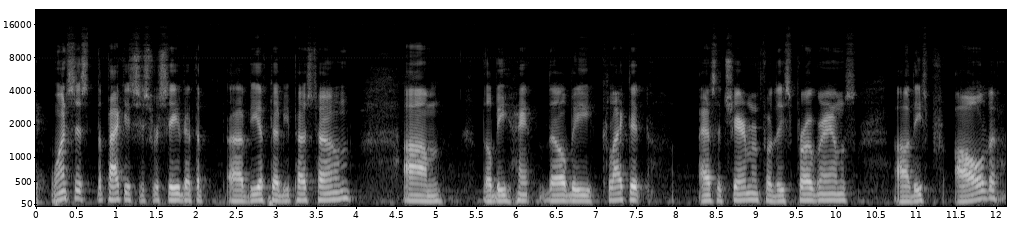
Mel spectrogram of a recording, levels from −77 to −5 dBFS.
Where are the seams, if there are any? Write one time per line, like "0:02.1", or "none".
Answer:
none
